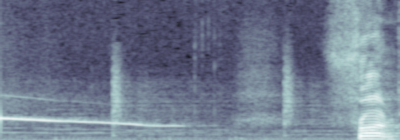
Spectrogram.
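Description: A person whistling one long note that slides slowly down in pitch and stops about a second in, over faint background music.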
